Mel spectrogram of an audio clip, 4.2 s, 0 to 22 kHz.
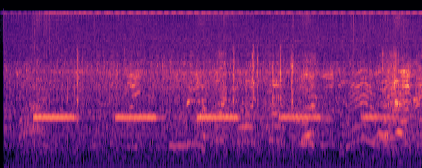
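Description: A repeating electronic beep: one steady tone, about 0.4 s long, sounding a little more than once a second, with voices talking underneath.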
